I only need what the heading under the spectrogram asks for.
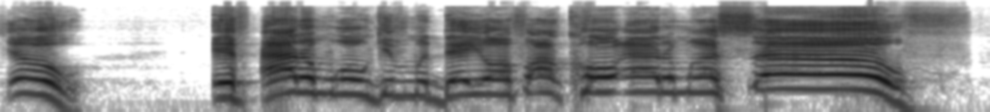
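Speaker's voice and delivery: building to a slow loud shout; mock loud threat. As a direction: raises his voice to threaten a call.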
